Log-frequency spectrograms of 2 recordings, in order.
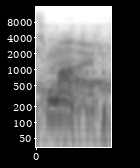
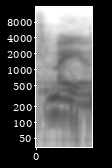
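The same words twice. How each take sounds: First: The word is said with a British accent. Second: The word is said with an American accent. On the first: This is how the older generation says it. "instead of tomato" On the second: This is how the younger generation says it. "they all say tomato ... say it in an American accent"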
